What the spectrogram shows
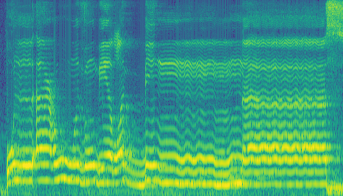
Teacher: nunnya keluar dari hidung, tapi panjangnya matnya nggak boleh dari hidung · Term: gunnah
